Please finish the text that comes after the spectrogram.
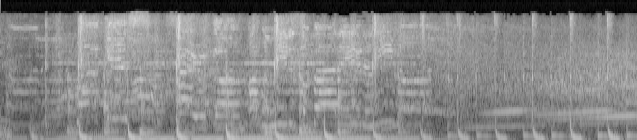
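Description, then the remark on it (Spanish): Electric race cars at the Mexico City E-Prix at the Autódromo Armado Rodríguez howl past on the track on a hot day, their high motor whine rising and falling over a steady run of sharp, rhythmic clacks and tire noise, loud, with no voices. “Un día caluroso, bonita, bonita la tarde para pasarla con estos autos eléctricos y tenemos mucho de qué platicar. Justamente vamos a escuchar esto.”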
